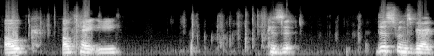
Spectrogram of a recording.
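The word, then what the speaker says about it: Oke: Oak. O-K-E is how that one's pronounced.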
